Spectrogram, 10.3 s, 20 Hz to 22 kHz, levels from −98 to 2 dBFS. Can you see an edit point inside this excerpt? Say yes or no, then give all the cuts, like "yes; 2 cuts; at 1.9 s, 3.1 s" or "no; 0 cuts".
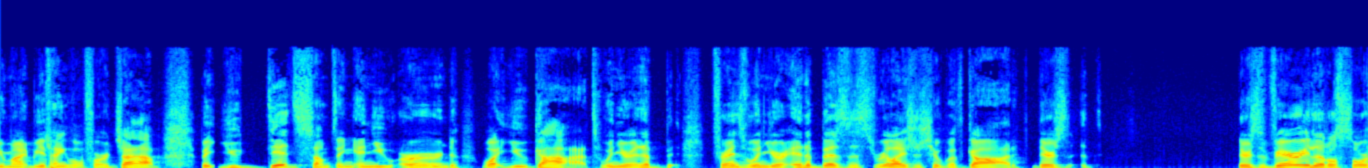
yes; 2 cuts; at 1.6 s, 7.7 s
